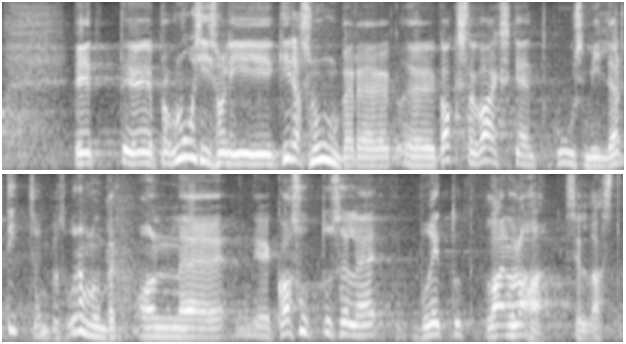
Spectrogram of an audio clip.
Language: Estonian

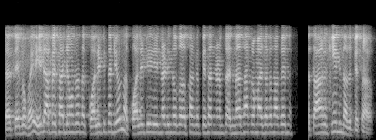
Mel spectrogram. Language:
Sindhi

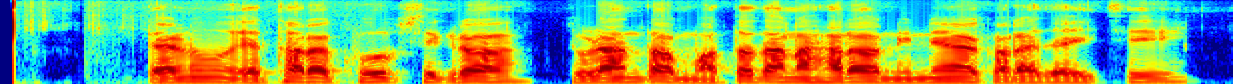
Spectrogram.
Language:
Odia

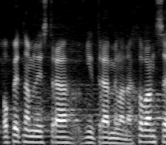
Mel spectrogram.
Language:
Czech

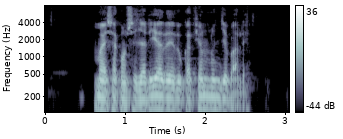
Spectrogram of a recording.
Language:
Galician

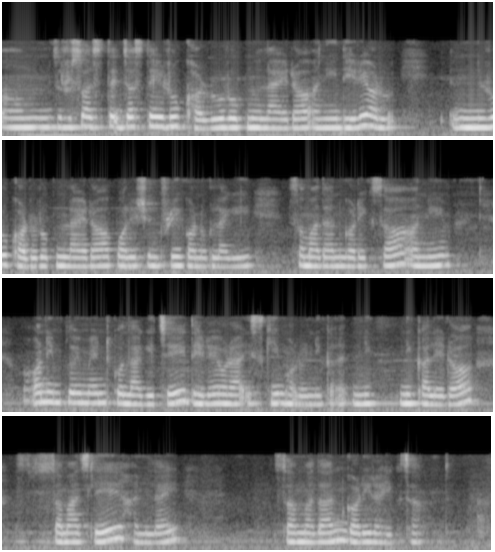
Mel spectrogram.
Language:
Nepali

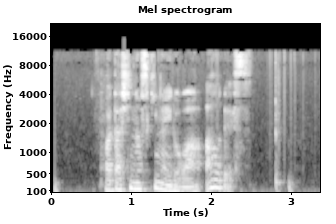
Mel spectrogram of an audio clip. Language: Japanese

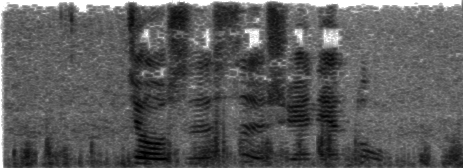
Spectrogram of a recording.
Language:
Chinese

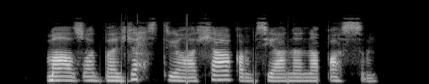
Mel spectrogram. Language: Kabardian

